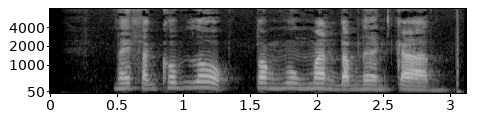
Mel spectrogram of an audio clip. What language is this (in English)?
Thai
